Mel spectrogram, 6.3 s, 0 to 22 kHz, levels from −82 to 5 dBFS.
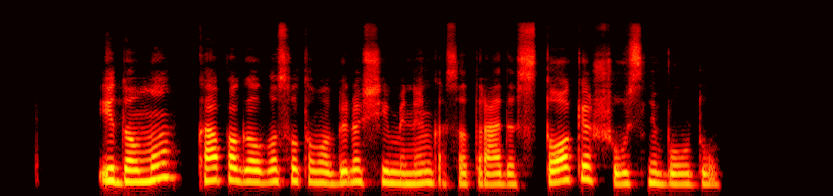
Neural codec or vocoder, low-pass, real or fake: autoencoder, 48 kHz, 128 numbers a frame, DAC-VAE, trained on Japanese speech; 14.4 kHz; fake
